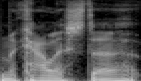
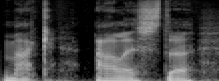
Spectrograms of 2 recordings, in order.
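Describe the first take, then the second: First: The name is said smoothly without any pause. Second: There is a pause between Mac and Alistair. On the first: "apparently pronounced McAllister" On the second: "can't help but pause between Mac and Alistair like I just did"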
